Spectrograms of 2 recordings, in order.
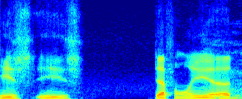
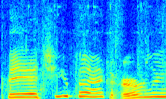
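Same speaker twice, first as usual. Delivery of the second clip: very high, slow put-on cat voice; drawn-out falsetto, unimpressed by the owner; snooty cat; 4 dB louder, slower than usual. Voicing a cat as owner comes home, falsetto disdain. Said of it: "cats are like".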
